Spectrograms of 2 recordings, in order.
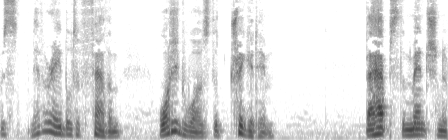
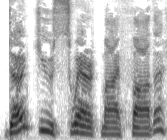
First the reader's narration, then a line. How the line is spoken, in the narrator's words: shouted back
